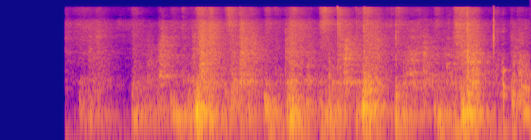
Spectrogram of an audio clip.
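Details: Bernese Mountain Dog on a weekend outing, walks in parks and time in the garden; steady rhythmic breathy panting, loud and close, with a few faint soft whines mixed in.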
